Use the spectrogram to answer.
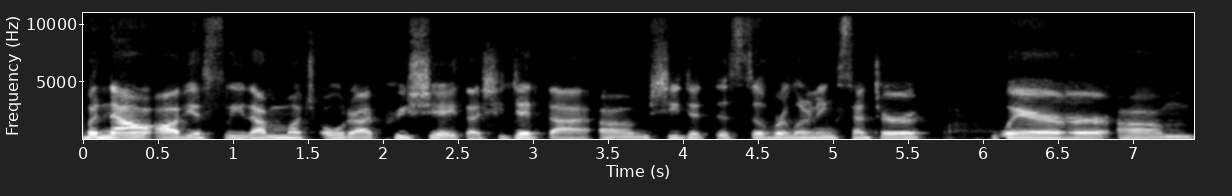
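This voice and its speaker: A woman talks at a moderate pace, her pitch very deep and low, her intonation fairly even. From Sierra Leone, grew up in China. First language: West African language, then Mandarin. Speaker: interview guest. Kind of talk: casual chat.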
